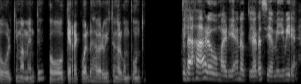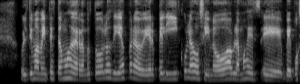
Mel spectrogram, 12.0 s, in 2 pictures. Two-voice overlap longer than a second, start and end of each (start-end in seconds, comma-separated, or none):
none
